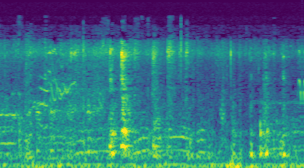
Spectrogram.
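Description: A tame hen clucks softly nearby, a few faint, brief clucks scattered over a quiet farmyard background.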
